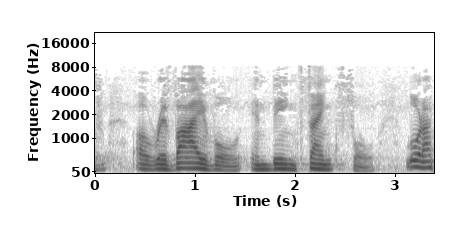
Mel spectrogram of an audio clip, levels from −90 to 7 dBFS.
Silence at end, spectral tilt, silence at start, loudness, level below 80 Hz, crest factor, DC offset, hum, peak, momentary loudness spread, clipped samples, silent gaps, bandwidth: 0 s; -7.5 dB/octave; 0 s; -27 LUFS; -62 dBFS; 18 dB; under 0.1%; none; -10 dBFS; 15 LU; under 0.1%; none; 8.4 kHz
